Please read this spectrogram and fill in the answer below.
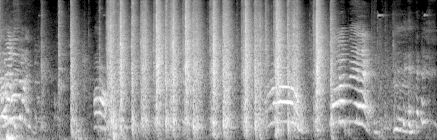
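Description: Boys' wordless vocal exclamations, with two rising-and-falling calls in the second half, after a stretch of rapid clattering.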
